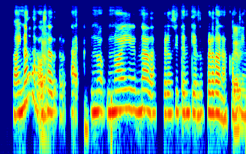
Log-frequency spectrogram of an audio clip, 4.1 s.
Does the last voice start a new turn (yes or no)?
yes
